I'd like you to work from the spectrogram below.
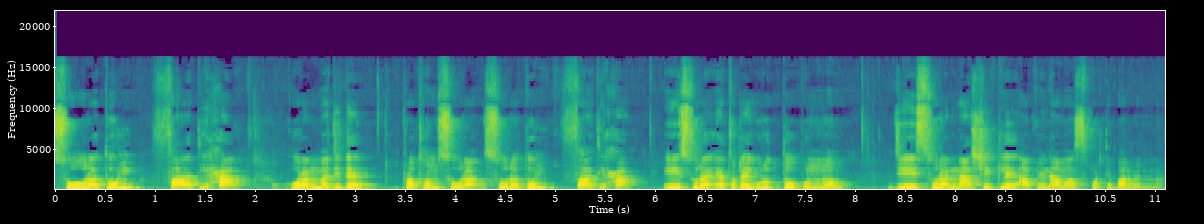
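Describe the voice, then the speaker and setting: A man teaching Quran reading step by step. He spells out letters and vowel marks, then recites the words in long drawn-out chanting, and speaks directly to viewers following along. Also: on the high side, reverberant. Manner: addresses viewers directly, asks them to repeat along.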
